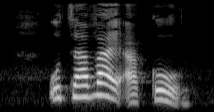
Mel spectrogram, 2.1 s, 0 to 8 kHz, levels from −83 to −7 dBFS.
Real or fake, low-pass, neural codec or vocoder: real; 7.2 kHz; none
